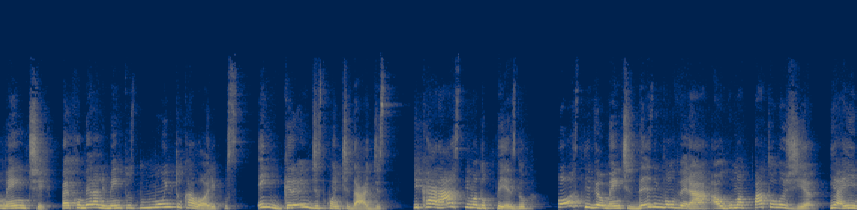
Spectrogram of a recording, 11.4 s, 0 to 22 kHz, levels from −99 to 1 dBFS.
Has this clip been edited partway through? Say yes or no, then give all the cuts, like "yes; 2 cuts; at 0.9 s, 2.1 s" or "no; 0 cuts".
no; 0 cuts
